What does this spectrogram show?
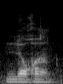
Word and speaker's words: Laurent: His mother's last name was Laurent, L-A-U-R-E-N-T. But as you know, that T, that final T, is silent, so you are left with L-A-U-R-E-N.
